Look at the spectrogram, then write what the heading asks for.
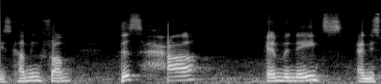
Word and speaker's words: ح: the halqiyya letters, and this is pronounced from the center of the throat, from the middle of the throat.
